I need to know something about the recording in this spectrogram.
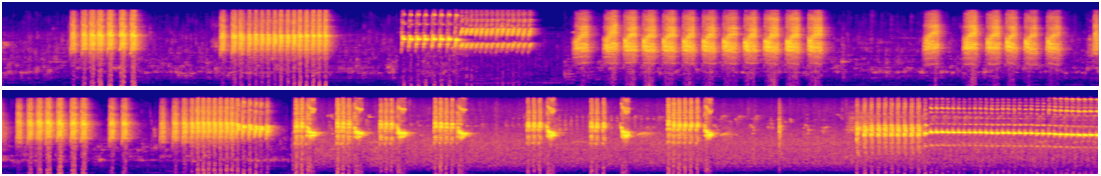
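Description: Birds give loud, harsh, rapid chattering calls in bursts.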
